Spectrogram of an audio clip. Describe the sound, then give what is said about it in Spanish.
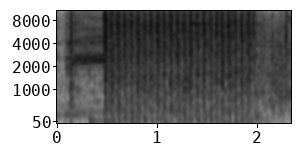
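A rapid, evenly spaced burst of machine gun fire, about a dozen loud shots per second, runs for roughly a second and a half before cutting off. “Basta de tanto pianito, la ametralladora”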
